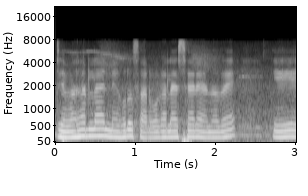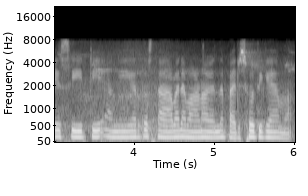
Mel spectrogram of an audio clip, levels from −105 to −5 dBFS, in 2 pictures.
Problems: constant background noise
